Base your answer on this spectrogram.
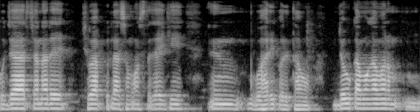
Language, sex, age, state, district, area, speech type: Odia, male, 45-60, Odisha, Mayurbhanj, rural, spontaneous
